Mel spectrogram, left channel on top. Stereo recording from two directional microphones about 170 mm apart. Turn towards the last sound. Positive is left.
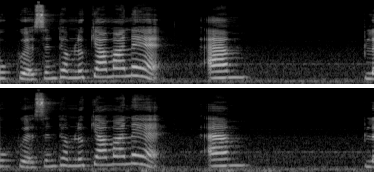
turn(degrees=35)  # may be behind; listen again after turning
